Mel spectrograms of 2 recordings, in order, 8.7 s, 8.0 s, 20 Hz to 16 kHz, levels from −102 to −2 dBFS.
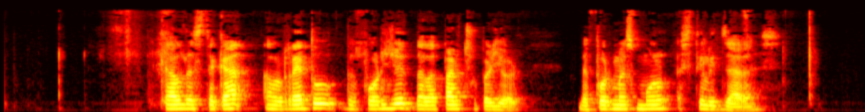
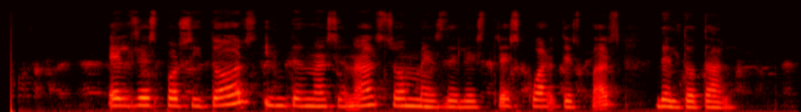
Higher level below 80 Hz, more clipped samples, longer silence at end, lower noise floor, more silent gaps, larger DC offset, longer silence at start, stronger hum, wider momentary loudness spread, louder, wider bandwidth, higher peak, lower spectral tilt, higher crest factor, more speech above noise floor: first, -66 dBFS vs -82 dBFS; neither; first, 0.55 s vs 0.1 s; about the same, -81 dBFS vs -81 dBFS; neither; neither; first, 1.25 s vs 0.1 s; neither; first, 15 LU vs 7 LU; first, -23 LUFS vs -56 LUFS; about the same, 11.5 kHz vs 11 kHz; first, -2 dBFS vs -38 dBFS; about the same, -6 dB/octave vs -5.5 dB/octave; about the same, 22 dB vs 18 dB; first, 59 dB vs 26 dB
